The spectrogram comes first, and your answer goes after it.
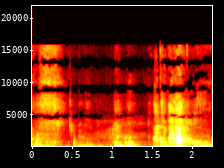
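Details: A female blue Staffordshire Bull Terrier, excited about going to pick up her owner, gives warbling, yodel-like whines in short bursts, sounding oddly like a turkey.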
